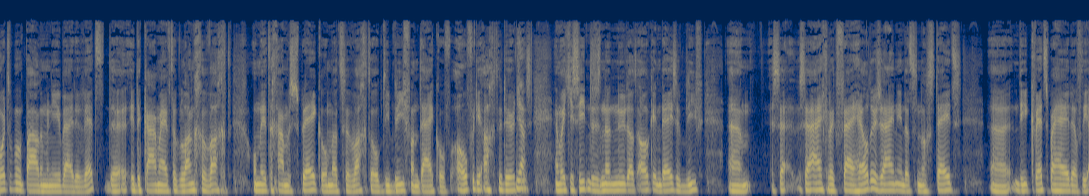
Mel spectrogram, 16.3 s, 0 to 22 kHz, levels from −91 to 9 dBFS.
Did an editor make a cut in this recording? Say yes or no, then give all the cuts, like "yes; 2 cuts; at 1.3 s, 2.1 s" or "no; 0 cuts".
no; 0 cuts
